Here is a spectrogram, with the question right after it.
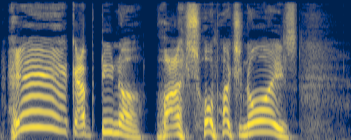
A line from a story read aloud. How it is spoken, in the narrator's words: Picture Singh, alarmed, bellowed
